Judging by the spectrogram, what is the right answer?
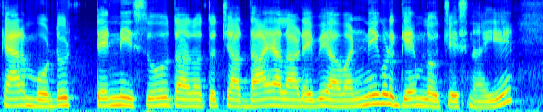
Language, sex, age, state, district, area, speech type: Telugu, female, 30-45, Andhra Pradesh, Sri Balaji, urban, spontaneous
